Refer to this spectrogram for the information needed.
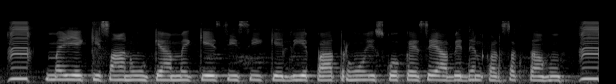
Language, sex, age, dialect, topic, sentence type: Hindi, female, 31-35, Garhwali, agriculture, question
